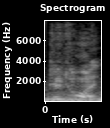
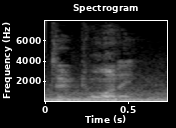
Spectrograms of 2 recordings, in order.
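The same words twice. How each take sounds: First: It is said quickly, run together. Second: It is said at an ordinary, unhurried pace.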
